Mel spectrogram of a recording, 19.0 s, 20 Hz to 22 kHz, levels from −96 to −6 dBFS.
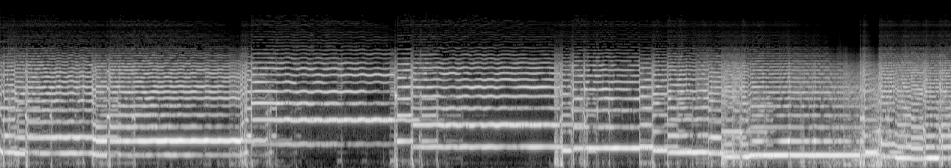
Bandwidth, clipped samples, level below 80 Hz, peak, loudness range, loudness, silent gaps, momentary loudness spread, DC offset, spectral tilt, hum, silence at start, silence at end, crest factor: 7.2 kHz; under 0.1%; -52 dBFS; -6 dBFS; 2 LU; -17 LUFS; none; 3 LU; under 0.1%; -5 dB/octave; none; 0 s; 0 s; 10 dB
